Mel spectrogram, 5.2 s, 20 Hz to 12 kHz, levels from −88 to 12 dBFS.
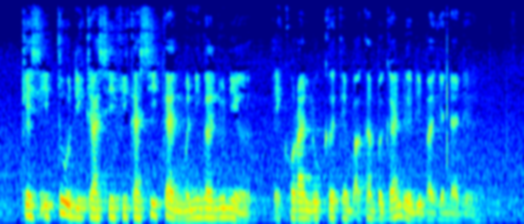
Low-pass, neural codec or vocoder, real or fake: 10.8 kHz; none; real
